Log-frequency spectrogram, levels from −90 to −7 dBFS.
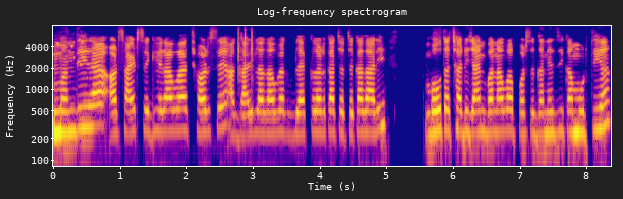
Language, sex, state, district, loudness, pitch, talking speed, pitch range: Hindi, female, Bihar, Muzaffarpur, -16 LUFS, 245 Hz, 245 wpm, 240-255 Hz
